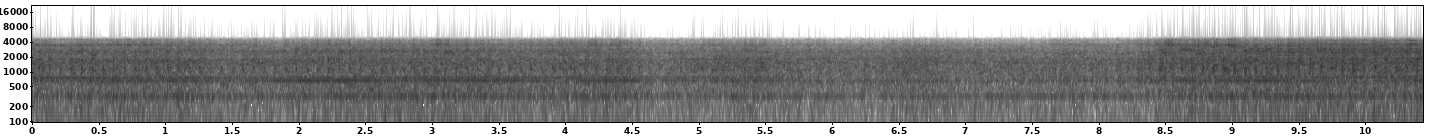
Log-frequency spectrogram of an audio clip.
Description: Ticking Noise from Engine. Sounds like its the injectors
